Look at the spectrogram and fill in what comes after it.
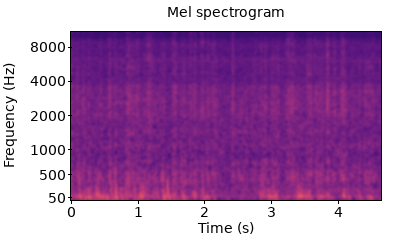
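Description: Ground-level fireworks, fountains and small launch tubes, firing and crackling: a dense, rapid run of small pops and bangs without a break.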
